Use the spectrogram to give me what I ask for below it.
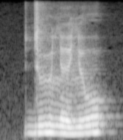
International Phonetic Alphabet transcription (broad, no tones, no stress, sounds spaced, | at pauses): d ʉ l e lʲ o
